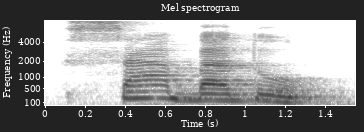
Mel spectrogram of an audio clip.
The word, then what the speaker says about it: Sábado: Sábado, sílaba tônica, sa, proparoxítona.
